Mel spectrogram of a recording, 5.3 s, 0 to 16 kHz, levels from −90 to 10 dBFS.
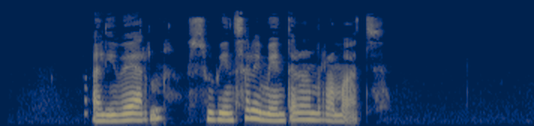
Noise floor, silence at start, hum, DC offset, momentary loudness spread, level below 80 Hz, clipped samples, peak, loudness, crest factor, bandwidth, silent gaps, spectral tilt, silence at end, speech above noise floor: -77 dBFS; 0.85 s; none; under 0.1%; 13 LU; -78 dBFS; under 0.1%; -12 dBFS; -29 LUFS; 20 dB; 11.5 kHz; none; -5.5 dB/octave; 1.55 s; 49 dB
